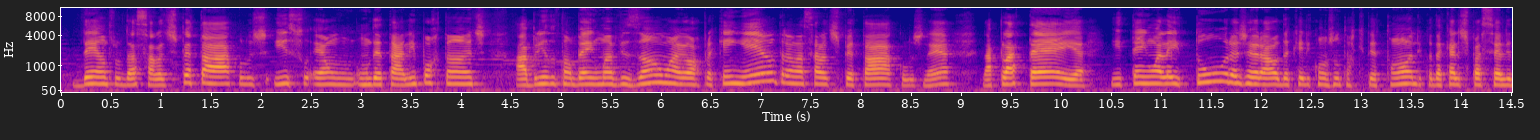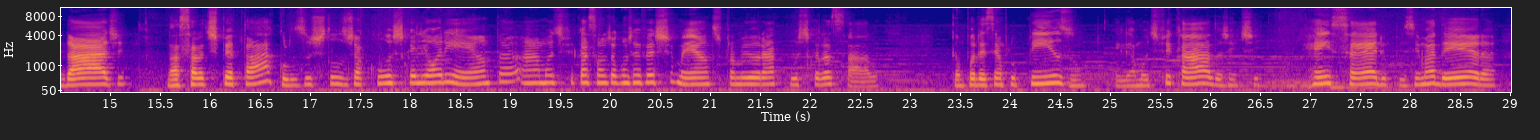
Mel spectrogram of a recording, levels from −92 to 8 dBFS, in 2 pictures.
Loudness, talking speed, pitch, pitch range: -23 LUFS, 150 wpm, 220 Hz, 205-240 Hz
